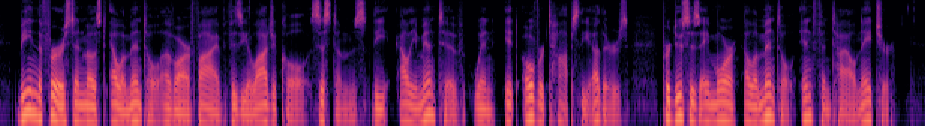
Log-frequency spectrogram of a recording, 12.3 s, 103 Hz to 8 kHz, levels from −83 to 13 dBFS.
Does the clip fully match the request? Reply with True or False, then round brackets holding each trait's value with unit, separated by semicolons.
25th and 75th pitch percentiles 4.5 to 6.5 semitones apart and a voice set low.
True (4.9 semitones; 105 Hz)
